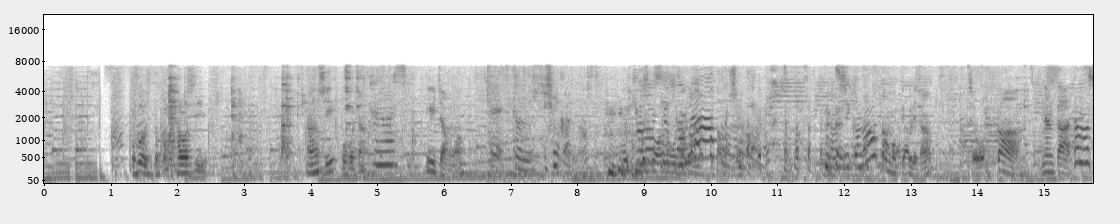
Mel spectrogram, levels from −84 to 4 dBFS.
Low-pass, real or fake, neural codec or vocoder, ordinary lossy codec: 7.2 kHz; real; none; none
